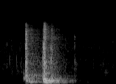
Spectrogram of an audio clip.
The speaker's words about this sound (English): And close the door.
